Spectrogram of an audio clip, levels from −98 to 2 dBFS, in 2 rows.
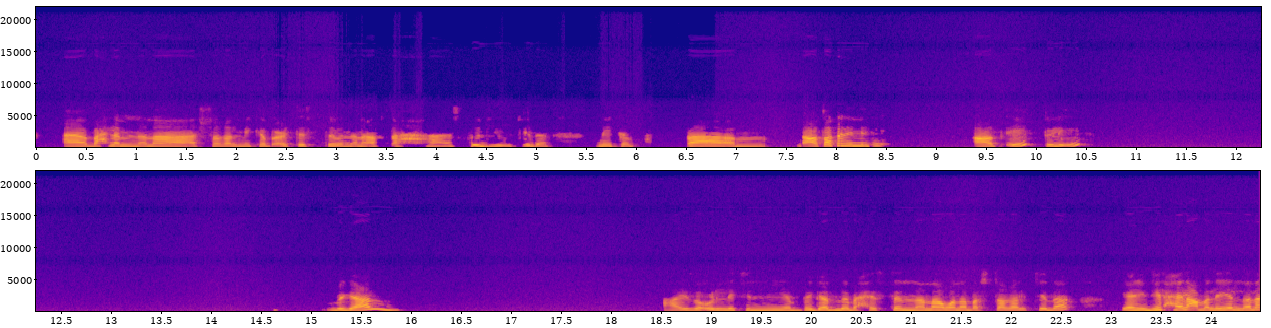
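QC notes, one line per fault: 3.42 to 3.72 s and 4.13 to 4.96 s, speech suppressed in double talk: the speech ducks by roughly 10 dB in short patches, briefly in the first stretch and more of the second, so it sounds like it's being pushed down for moments rather than cut cleanly. The likely cause is an echo canceller that heard both ends talking at once, couldn't tell this talker from its own loudspeaker echo, and turned both down.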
